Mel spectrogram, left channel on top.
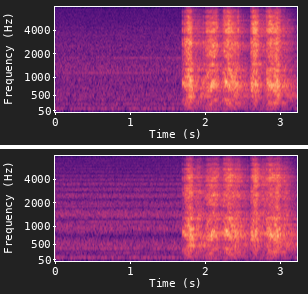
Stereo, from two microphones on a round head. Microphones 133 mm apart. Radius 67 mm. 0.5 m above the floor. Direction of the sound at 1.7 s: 45° left (ahead or behind).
